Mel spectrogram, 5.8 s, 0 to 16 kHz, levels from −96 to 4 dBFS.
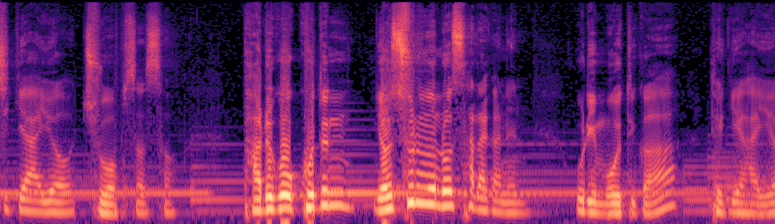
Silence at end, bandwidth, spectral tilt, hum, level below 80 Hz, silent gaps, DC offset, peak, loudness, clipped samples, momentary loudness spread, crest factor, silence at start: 0 s; 16 kHz; -6 dB/octave; none; -50 dBFS; none; under 0.1%; 0 dBFS; -13 LUFS; 0.9%; 18 LU; 14 dB; 0 s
